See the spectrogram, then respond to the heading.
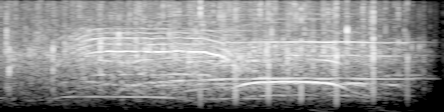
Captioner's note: cheers and applause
